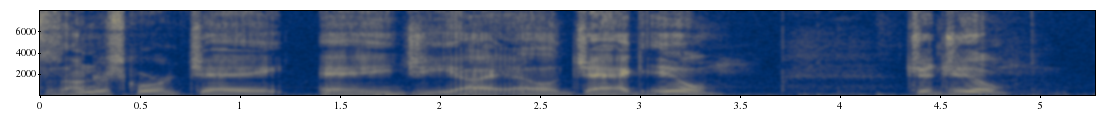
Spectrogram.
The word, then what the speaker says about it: jagil: How would you pronounce this underscore J A G I L Jagil Jil Jaggle Jaggle.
